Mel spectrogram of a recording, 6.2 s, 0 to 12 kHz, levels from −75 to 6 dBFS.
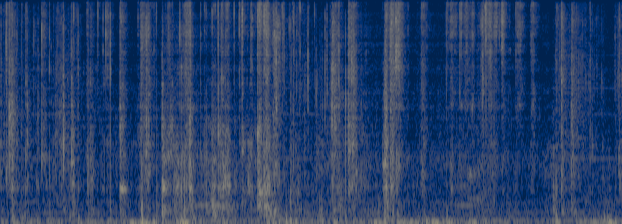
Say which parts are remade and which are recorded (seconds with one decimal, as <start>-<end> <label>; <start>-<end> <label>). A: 0.0-0.8 recorded; 0.8-2.7 remade; 2.7-3.2 recorded; 3.2-5.5 remade; 5.5-6.2 recorded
